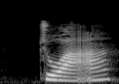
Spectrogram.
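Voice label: "zhua3", Mandarin Chinese pinyin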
